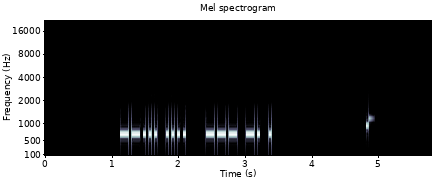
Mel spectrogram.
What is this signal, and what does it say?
Morse code, heard as a keyed tone, about 28 wpm, 700 Hz. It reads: 7H ONE
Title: Winter Field Day Exchanges Encore 28wpm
